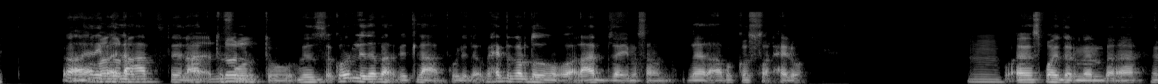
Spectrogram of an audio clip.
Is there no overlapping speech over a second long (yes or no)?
no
